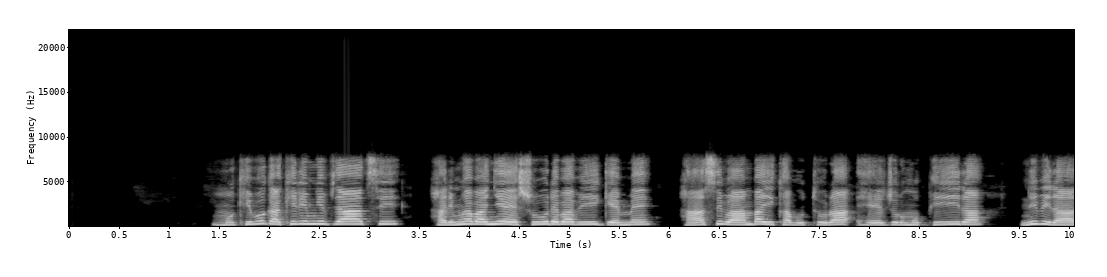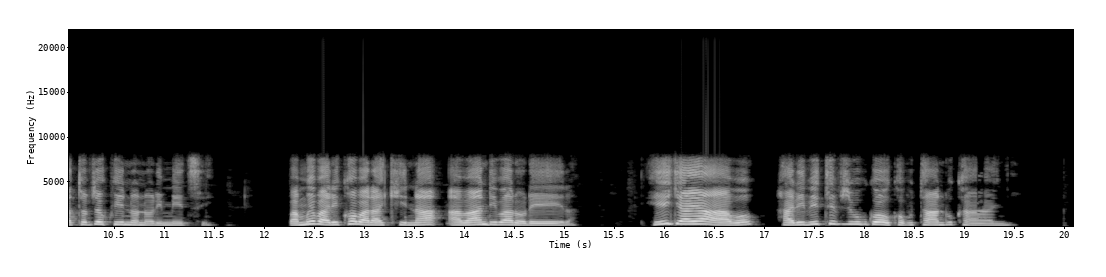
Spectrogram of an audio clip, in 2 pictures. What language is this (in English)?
Rundi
